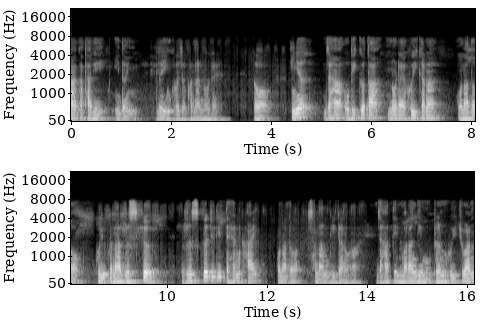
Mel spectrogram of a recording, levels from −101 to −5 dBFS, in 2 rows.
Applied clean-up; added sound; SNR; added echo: neural mask model Resemble Enhance denoiser.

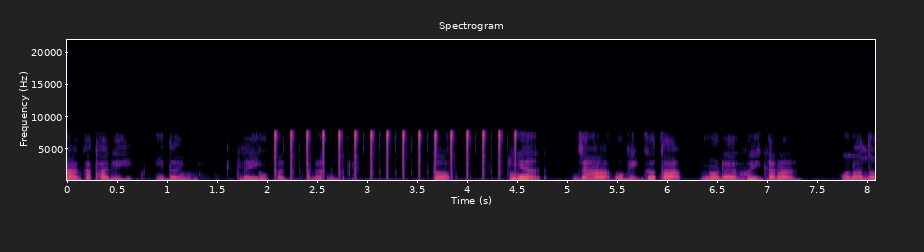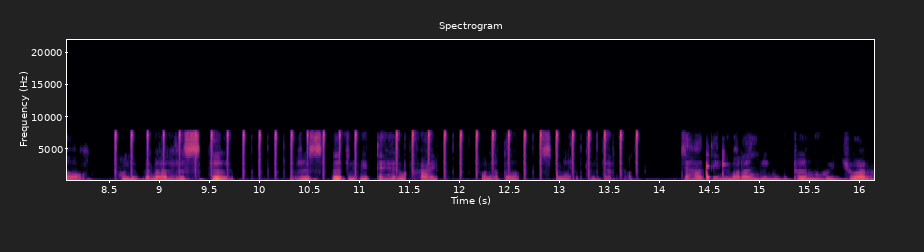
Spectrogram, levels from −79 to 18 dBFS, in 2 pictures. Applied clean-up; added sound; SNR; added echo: neural diffusion model UNIVERSE++.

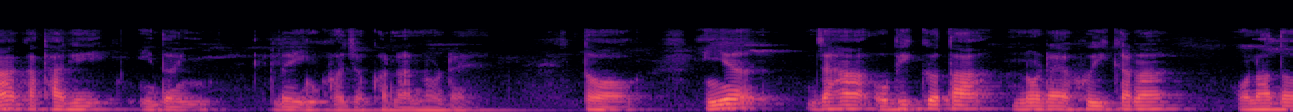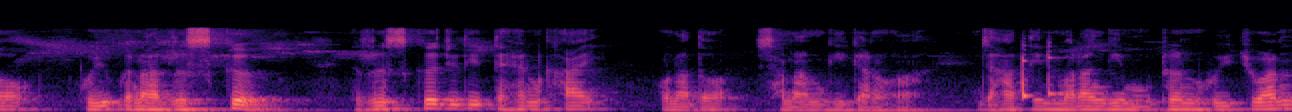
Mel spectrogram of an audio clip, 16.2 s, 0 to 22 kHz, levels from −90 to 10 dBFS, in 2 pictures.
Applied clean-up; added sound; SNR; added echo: none; none; none; none.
